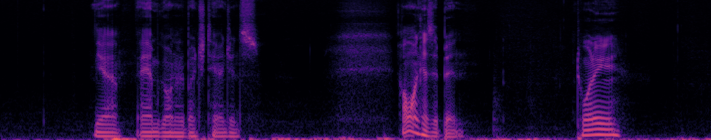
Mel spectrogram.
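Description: A young man speaks with animation, close into a microphone.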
